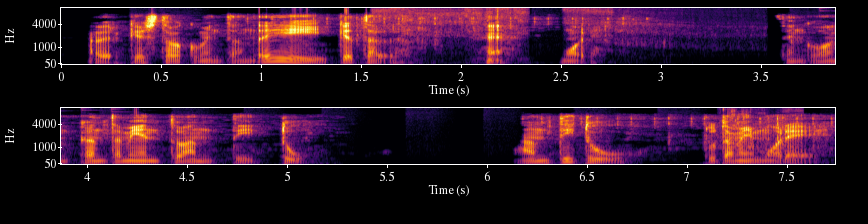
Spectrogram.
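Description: Speaking in a low-ish, bright, forceful voice, a gaming creator keeps up chatty let's-play commentary full of jokes, swearing, and sudden startled shouts. He isn't a native Spanish speaker. A little hiss or hum is audible.

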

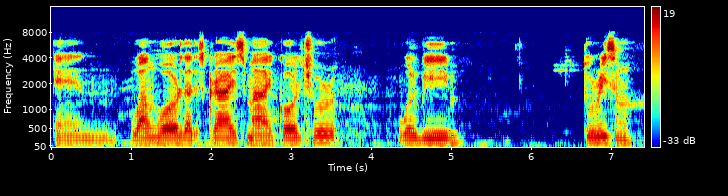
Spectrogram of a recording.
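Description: A man from Peru speaking slow, careful English. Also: medium pitch, steady tone. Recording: muffled call audio.

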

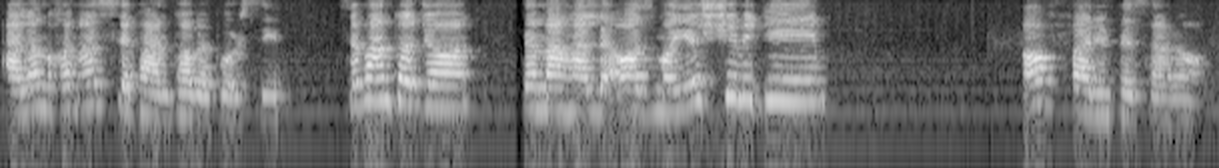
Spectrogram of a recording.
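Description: A woman teacher leading an online class for young children, slow and patient, drawing words out and praising often, heard over a video call. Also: on the high side, expressive, sharp tone, slight background noise, low-quality recording. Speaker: primary school teacher.

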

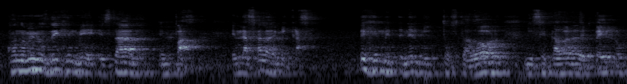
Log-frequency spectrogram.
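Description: A man's voice: very high-pitched, sharp tone, a little hiss or hum, exaggerated voice. A raging veteran newsman. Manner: impassioned ranting monologue, exhorting the audience. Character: veteran male TV news anchor, furious ranting prophet. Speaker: stage actor. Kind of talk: live stage drama. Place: large theater stage, live performance. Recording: echoey theater from far off.

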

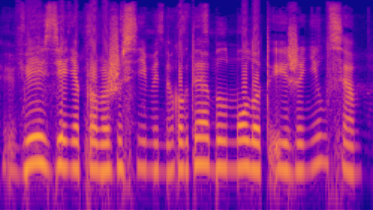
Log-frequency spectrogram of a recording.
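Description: A man preaching a sermon, telling stories in an earnest, halting way with frequent restarts. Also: high-pitched, little pitch movement, mellow, clear, resonant tone, dry recording. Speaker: pastor. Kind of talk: sermon storytelling.

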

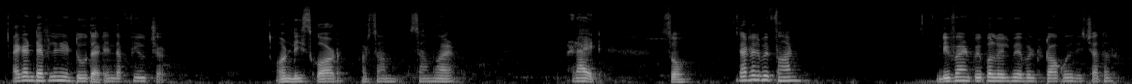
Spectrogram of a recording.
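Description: An English-learning channel host, a young Indian man, fields viewer questions on a live stream in a small room, recorded through his webcam. His somewhat high voice comes across as earnest and halting, with frequent restarts, over a faint hiss or hum.

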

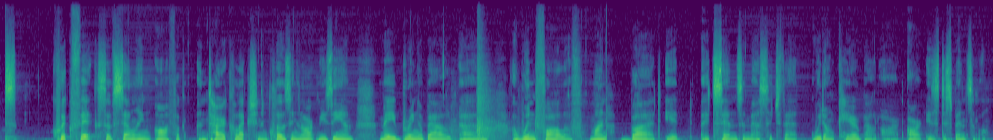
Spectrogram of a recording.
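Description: An older woman artist gives a concerned interview comment into a handheld mic. Her voice is low, mellow and dark. She talks flatly and deliberately. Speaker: local artist.

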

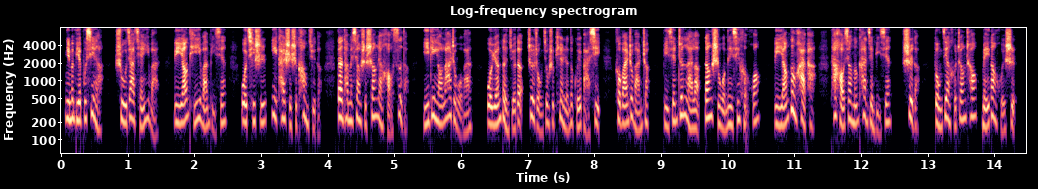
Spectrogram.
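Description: A woman narrating a horror story in a rapid, dramatic storytelling manner, close to the mic. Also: medium pitch, animated, a little mellow, slightly rough, dry recording. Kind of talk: fast scripted story narration.

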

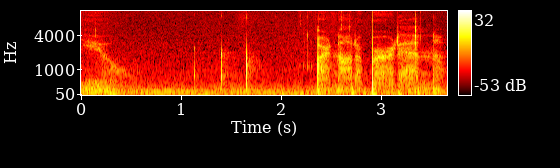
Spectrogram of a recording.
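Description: Very slow whispered pep talk from a woman. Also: low-quality recording. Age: 20s. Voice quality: breathy unvoiced whisper. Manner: soothing, slow, repeating short reassurances. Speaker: ASMR host. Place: indoor room at home.

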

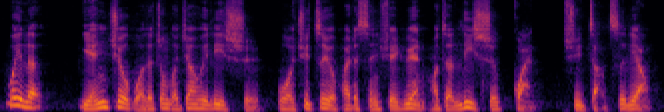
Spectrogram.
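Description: A man's voice: on the low side, expressive, moderate pace, a little mellow, husky. An older man, a pastor and seminary teacher, answering audience questions in a loose, digressive, emphatic way.

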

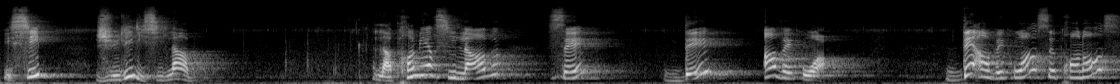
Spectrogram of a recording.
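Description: Slow, encouraging woman teacher. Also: high voice, big pitch swings, in a large hall. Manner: slow, clear, encouraging, praising pupils often. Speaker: primary school teacher. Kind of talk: reading lesson for young children.

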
